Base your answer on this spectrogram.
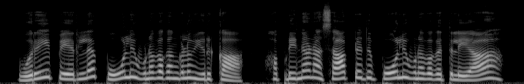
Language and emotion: Tamil, fearful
